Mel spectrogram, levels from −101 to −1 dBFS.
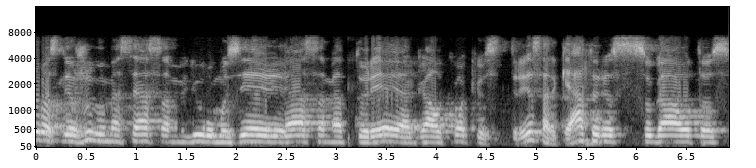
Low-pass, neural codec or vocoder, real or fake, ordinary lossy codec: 7.2 kHz; none; real; MP3, 96 kbps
